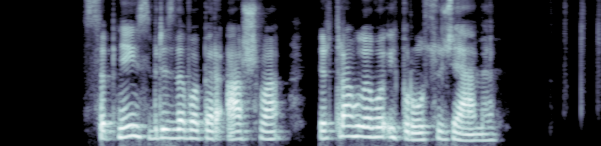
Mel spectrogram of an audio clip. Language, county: Lithuanian, Kaunas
